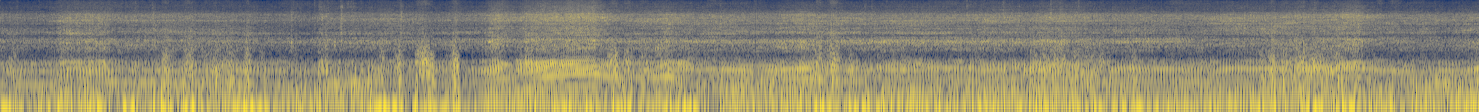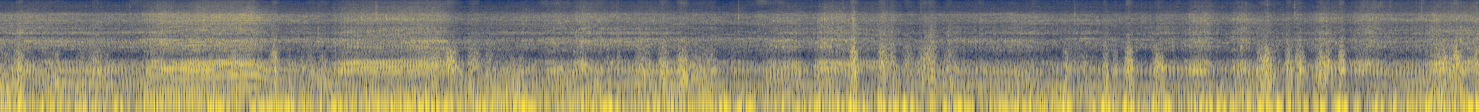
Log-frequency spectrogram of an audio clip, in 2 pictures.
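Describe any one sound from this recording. A motorcycle engine drones close by and revs up and down.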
